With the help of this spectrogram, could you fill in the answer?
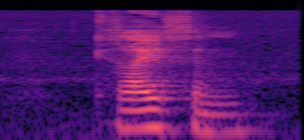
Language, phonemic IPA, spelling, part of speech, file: German, /ˈɡʁaɪ̯fən/, greifen, verb, De-greifen.ogg
- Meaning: 1. to grab; to grasp; to grip (something) 2. to grab; to seize; to snatch (in an aggressive way) 3. to reach; to grab 4. to come into effect 5. to capture (someone) 6. to strike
